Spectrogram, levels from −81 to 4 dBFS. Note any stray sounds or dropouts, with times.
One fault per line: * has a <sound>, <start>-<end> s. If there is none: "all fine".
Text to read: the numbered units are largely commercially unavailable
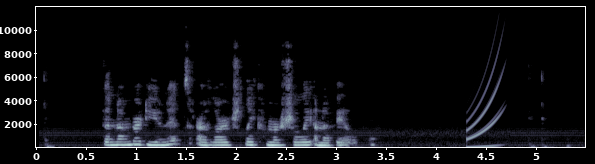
* has a chirp, 4.3-4.7 s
